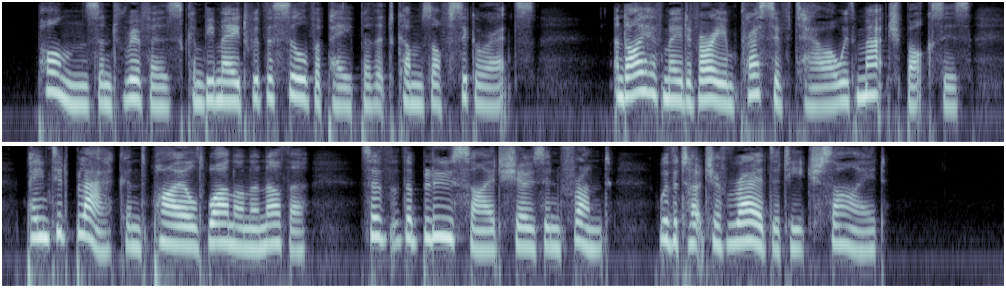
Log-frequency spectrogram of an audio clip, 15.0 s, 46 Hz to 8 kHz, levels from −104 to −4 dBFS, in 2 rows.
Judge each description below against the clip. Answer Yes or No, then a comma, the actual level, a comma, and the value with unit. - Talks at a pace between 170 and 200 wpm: Yes, average, 190 wpm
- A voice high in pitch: Yes, high, 210 Hz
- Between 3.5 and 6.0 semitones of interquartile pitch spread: Yes, average, 4.3 semitones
